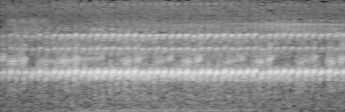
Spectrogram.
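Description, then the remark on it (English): A Yosemite toad's sustained trill mating call, calling females to the breeding sites: a rapid, steady pulsing buzz lasting the full few seconds, fairly loud, with no other sounds around it. “And the Yosemite toad has two basic calls. They have a trill, which sounds a little bit like a bird call.”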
